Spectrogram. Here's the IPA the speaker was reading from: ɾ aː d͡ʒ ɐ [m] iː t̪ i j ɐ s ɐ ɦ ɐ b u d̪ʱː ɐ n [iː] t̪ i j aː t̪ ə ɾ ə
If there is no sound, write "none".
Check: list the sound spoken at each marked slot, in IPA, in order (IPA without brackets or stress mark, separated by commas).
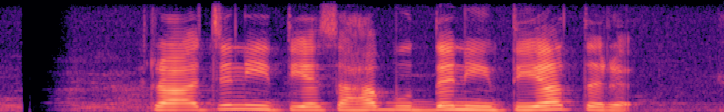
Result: n, iː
